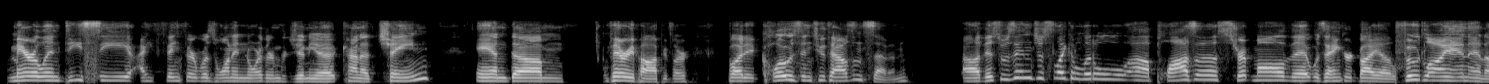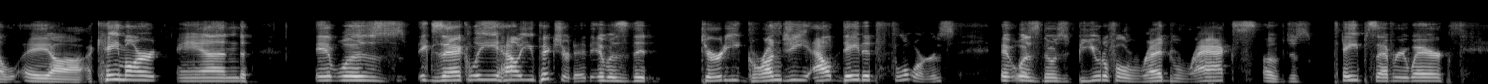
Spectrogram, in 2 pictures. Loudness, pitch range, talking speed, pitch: -19 LUFS, 155-195 Hz, 145 wpm, 175 Hz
